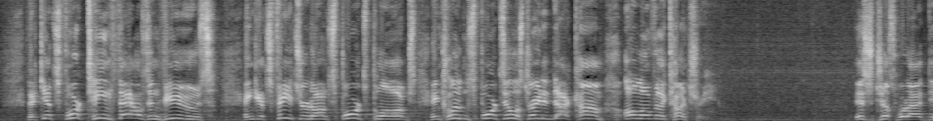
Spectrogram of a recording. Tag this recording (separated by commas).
Narration, Speech, Male speech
